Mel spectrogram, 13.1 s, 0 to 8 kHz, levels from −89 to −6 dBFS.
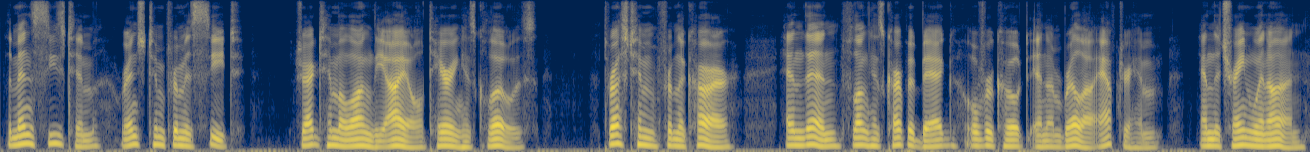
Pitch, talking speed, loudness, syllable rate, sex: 125 Hz, 175 wpm, -19 LUFS, 4.7 syllables/s, male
